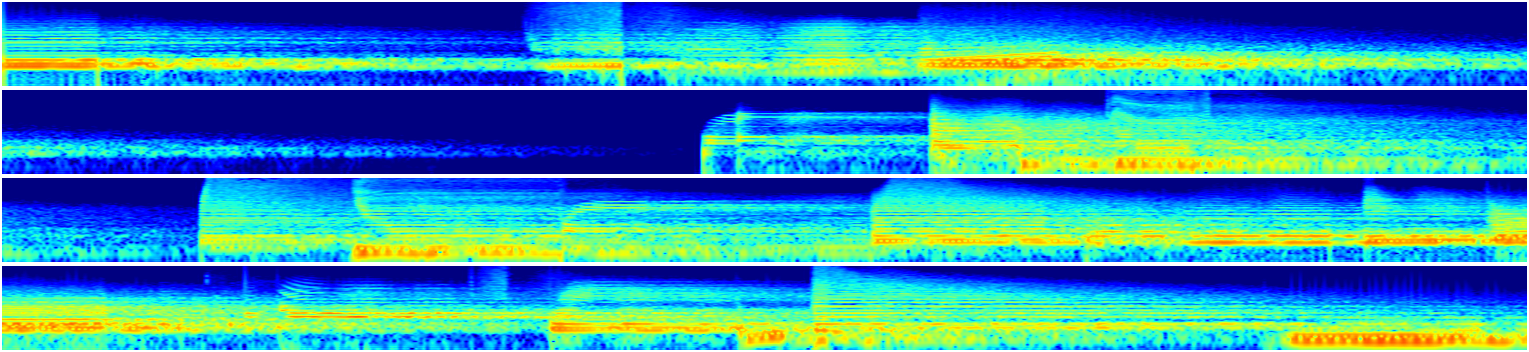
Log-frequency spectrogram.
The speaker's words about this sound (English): We jump across the synth too, and this has more of our lead sort of sounds.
